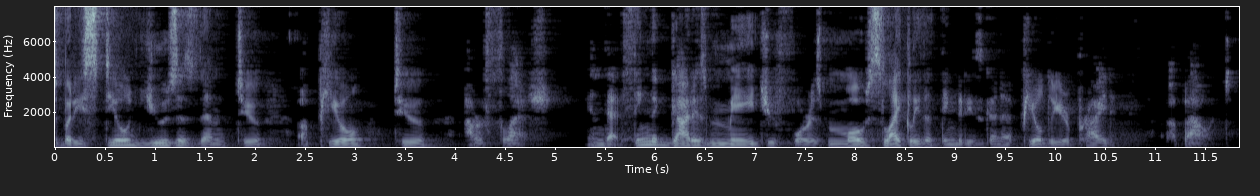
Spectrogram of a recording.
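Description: A man's voice: medium pitch, mellow. A man preaching a sermon as pastor, leaning on key words and asking rhetorical questions.

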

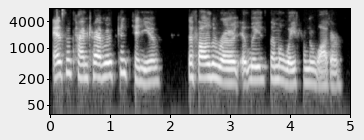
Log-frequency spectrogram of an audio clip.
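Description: A woman author reading her own novel aloud, narrating in an expressive storybook manner. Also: mid-range voice, moderate pace, no echo, lo-fi sound.

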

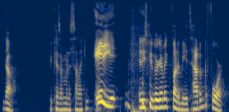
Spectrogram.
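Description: A man's voice: a little high, lively intonation, rapid-fire, bright, forceful tone. A man co-hosting a casual podcast with his partner, rambling and joking about himself. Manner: rambling, self-deprecating, jokey. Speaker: podcast co-host. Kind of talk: casual couple chat.

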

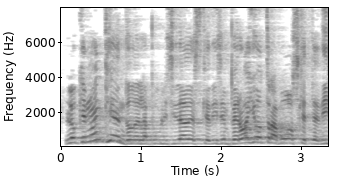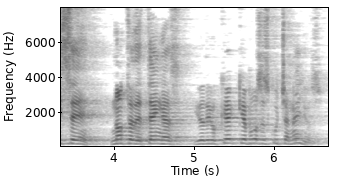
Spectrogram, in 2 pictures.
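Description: A man preaching a sermon, asking the listeners questions and building to loud, fervent passages. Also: high-pitched, fairly quick. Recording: echoey hall with long reverb.

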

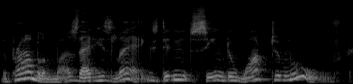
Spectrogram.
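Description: A woman's voice: fairly low pitch, big pitch swings, unhurried, darkish tone. A woman reading a novel aloud as a storyteller, dramatic and dropping to a whisper for suspense.

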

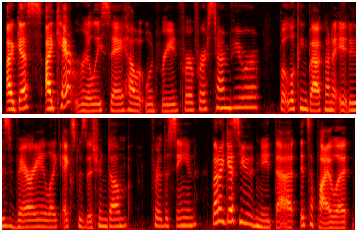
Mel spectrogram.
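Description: A woman's voice: medium pitch, animated, moderate pace, few pauses, a bit bright. A woman co-hosting a podcast, chatting casually and animatedly as she recaps a TV episode and trails off into loose paraphrase. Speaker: podcast co-host.

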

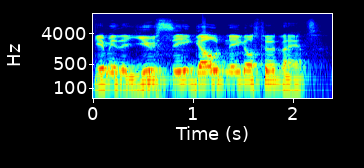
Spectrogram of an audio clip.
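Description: A man's voice: on the high side, fairly quick, fairly bright tone. A man co-hosting a casual sports podcast, joking, laughing often and reading out a friend's picks. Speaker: podcast co-host.

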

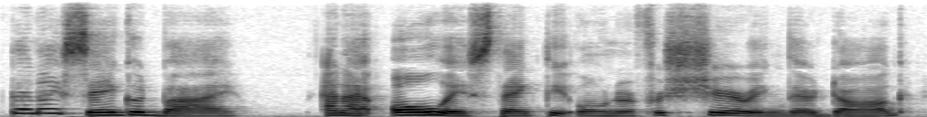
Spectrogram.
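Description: A woman reading a scripted personal essay in a deliberate, expressive storytelling manner with pauses. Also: medium pitch.

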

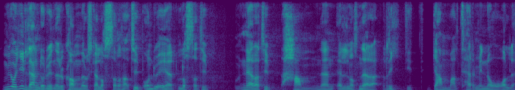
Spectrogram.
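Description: A man co-hosting a casual podcast. He rambles and jokes, packing his talk with filler words. His pitch moves around a lot from line to line. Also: expressive, darkish tone. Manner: rambling and joking, many fillers like "liksom". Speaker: podcast co-host. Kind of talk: casual chat.

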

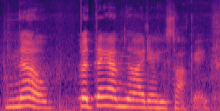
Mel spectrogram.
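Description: A woman's voice: a little high, moderate pace, a little hiss or hum, rough recording. A woman co-hosting a casual podcast, teasing and correcting her co-host.

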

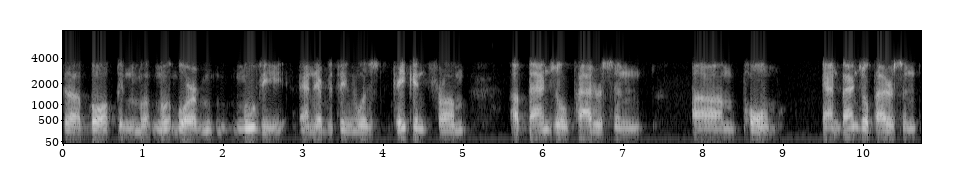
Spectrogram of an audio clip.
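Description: A man chatting casually as an interview guest, a cowboy poet with a halting, rambling, folksy storytelling manner. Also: medium pitch. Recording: thin band-limited radio or phone-like sound.

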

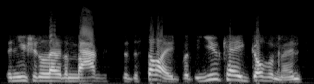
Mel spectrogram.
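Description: A man with a fairly high voice in a heated debate. He sounds earnest and challenging as he presses his argument, recorded dry with little room sound. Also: animated, quick pace, gravelly, fairly bright tone, no echo, highs cut off. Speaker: climate activist guest.

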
